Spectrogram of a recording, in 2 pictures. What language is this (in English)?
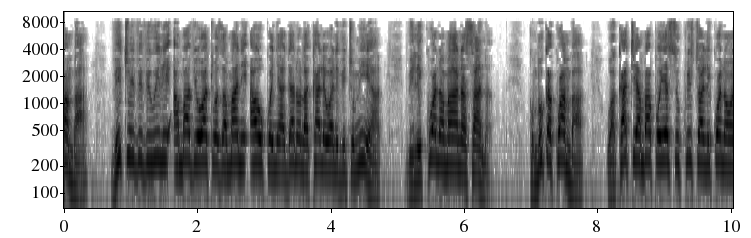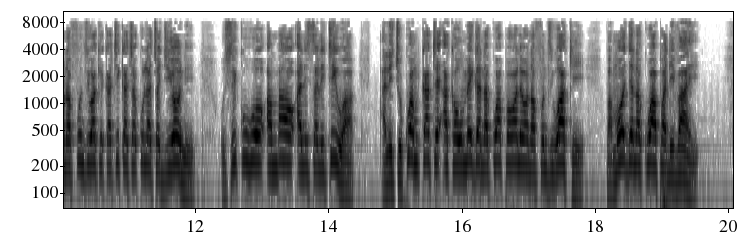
Swahili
